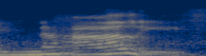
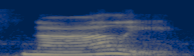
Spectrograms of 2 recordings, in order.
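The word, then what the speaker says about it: 哪里: The first word is nali. So first syllable is down, nali. And the second word, instead of sharp and down, it's deep. So we're going to say nali, nali.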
